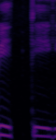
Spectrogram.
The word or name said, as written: viti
